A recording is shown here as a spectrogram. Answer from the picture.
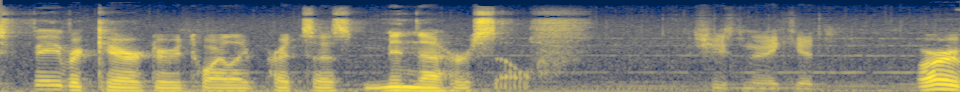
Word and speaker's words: Midna: Now we get to introduce to everybody's favorite character in Twilight Princess, Midna herself. She's naked. Or Mina. I think it's pronounced Midna.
